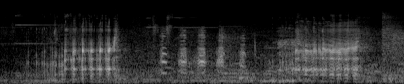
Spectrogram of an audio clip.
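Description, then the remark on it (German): Rare Swiss farm animal breeds, about 200 animals, bleating at a rare-breeds livestock show on the Bianco-Areal in Bruneck next to the A1 motorway, several overlapping nasal, wavering calls, some pulsed and goat-like, others honking, moderately loud with no speech. “Es blökt, muht, gackert und schnattert.”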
